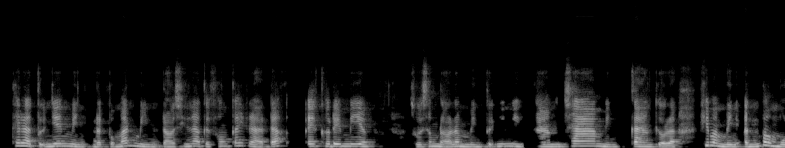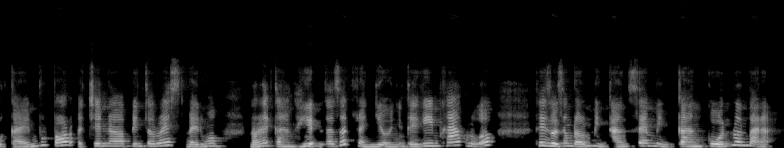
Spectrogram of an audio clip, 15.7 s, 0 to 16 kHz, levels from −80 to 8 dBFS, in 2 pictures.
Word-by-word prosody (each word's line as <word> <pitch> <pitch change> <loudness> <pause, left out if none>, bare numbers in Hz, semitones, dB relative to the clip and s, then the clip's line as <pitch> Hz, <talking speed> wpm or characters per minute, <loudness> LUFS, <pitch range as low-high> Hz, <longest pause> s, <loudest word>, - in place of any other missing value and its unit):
Thế 305 - -1
là 285 - +3
tự - - -2
nhiên 255 +3 0
mình 215 -5 -3
đập 205 +1 -3
vào 200 - -5
mắt 265 +7 0
mình 220 -8 -4
đó 200 -1 -1
chính 225 +4 -5
là 255 - 0
cái 220 - -5
phong 245 0 -8
cách 300 -1 -6
là 200 -6 0
Dark - - +2 0.2
Academia. 245 -1 0 0.5
Rồi 205 - -6
xong 235 +3 -2
đó 195 -4 +1
là 235 - +1
mình 205 -3 -1
tự 215 - -4
nhiên 245 +1 -4
mình 230 -3 -2 0.2
càng 210 0 +1
tra, 265 +4 +3
mình 220 -5 -3
càng 220 -3 +2
kiểu 190 - +2
là, 185 0 +2 0.3
khi 335 - 0
mà 320 - +2
mình 210 -3 +2
ấn 215 +1 +2
vào 335 - +3
một 215 -4 +1
cái 195 0 0
mood 235 - -2
board 345 +3 +5
ở 195 - -2
trên, 265 0 0
ơ, 260 0 +1
Pinterest 265 +7 0
đấy, 215 0 +2
đúng 225 +4 -3
không? 275 -1 -3 0.3
Nó 215 - +4
lại 285 +5 +2
càng 225 -2 0
hiện 245 +4 +4
ra 250 - +1
rất 430 - +2
là - - +2
nhiều 205 -1 0
những 200 +2 -5
cái 220 -1 +1
theme 275 +4 +1
khác 330 +5 +4
nữa. 325 +8 +2 0.5
Thế 325 - +3
rồi 275 -3 +8
xong 275 +2 -3
đó 230 -2 +5
mình 265 -4 -3
càng 225 - +3
xem 290 -2 +2
mình 250 -5 -3
càng 235 -1 +4
cuốn 235 -2 +5
luôn 360 -2 +2
bạn 380 - +4
ạ. - - -1
240 Hz, 285 wpm, -23 LUFS, 215-265 Hz, 0.5 s, rồi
